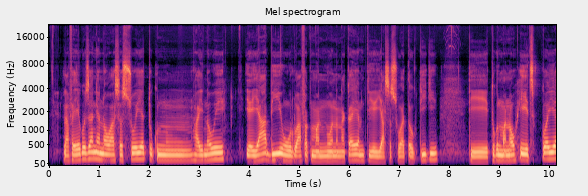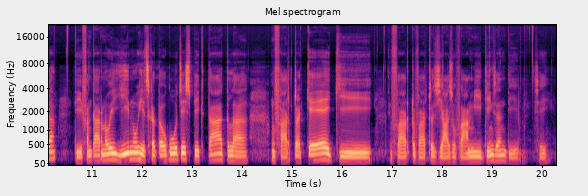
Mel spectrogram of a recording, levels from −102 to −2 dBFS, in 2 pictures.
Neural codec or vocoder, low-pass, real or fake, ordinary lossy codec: none; none; real; none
